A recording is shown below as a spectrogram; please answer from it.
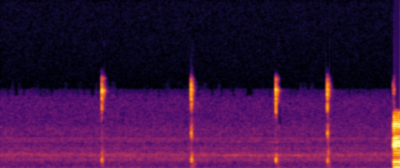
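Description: Four separate computer mouse-button clicks in about two and a half seconds, over a faint steady background hum.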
